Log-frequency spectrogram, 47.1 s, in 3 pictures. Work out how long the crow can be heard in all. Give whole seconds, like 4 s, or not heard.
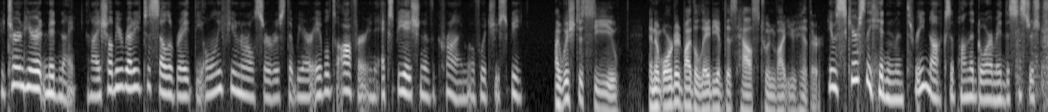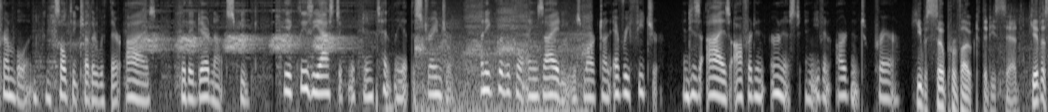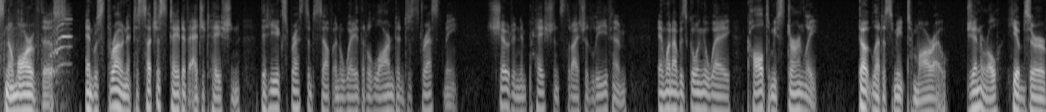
8 s.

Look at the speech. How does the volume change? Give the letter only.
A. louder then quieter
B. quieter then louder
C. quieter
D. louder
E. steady
C.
